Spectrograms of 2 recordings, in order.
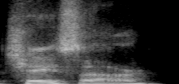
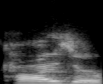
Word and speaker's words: Caesar: actually it's uh uh chasar not Julius Caesar so just be aware of that hey Michael the classical Latin it's pronounced Kaiser right as in what the German leaders yes one time yeah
